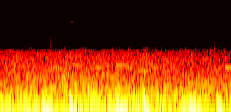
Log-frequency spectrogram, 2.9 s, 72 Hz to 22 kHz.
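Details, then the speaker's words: Soft paired low thumps of an adult heartbeat at about 65 beats a minute with steady background hiss, recorded with a Stemoscope smart wireless stethoscope: normal heart sounds. "if you are a new mom you may record your heartbeats and play them to your baby your baby may enjoy them because these are the sounds your baby enjoyed when he or she was still in the womb"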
